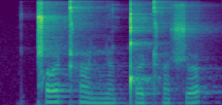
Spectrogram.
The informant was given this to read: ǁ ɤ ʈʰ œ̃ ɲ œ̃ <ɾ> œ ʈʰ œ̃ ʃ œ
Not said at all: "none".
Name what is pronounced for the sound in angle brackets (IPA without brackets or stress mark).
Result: ǃ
